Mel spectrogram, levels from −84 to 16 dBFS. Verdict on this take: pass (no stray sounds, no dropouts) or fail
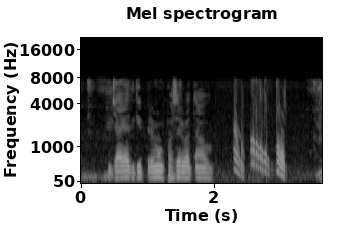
fail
